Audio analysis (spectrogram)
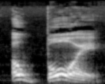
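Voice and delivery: loud, high burst of glee; excited exclaim. A narrator's reading. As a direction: blurt it out with delight. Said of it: "exclaimed Arnold".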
